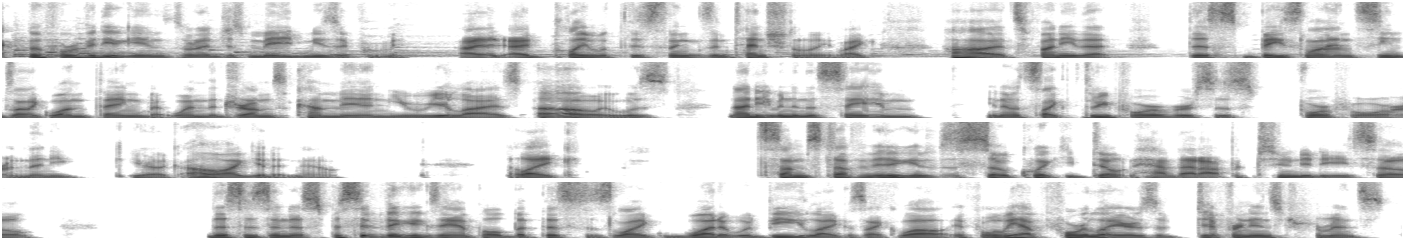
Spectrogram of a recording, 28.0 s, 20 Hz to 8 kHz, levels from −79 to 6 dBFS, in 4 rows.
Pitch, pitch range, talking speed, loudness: 105 Hz, 95-115 Hz, 225 wpm, -20 LUFS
